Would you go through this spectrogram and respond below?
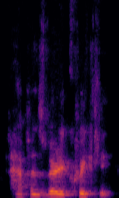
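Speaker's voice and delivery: ordinary talk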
